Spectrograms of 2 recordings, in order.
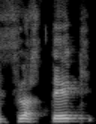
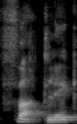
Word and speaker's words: Fartlek: Fartlek, l'autre jour j'ai dit Flartek, c'est Fartlek, voilà, je crois.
